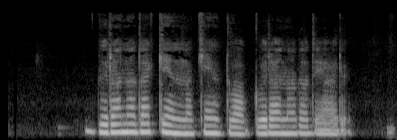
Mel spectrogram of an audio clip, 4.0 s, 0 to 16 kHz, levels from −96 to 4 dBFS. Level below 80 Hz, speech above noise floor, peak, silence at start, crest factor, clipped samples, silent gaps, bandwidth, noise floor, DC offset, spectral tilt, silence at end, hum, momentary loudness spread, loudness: -76 dBFS; 36 dB; -14 dBFS; 0.85 s; 16 dB; under 0.1%; none; 11 kHz; -64 dBFS; under 0.1%; -8.5 dB/octave; 0.05 s; none; 11 LU; -29 LUFS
